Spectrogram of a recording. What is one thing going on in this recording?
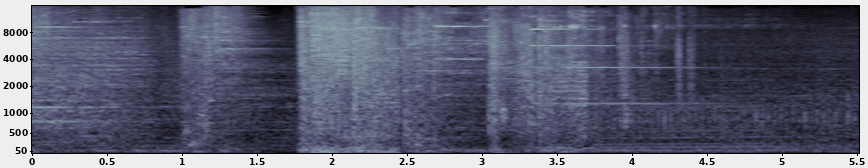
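Magic blasts burst and crackle in a fight.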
